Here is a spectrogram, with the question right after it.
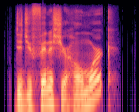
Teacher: Voice goes up on homework.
